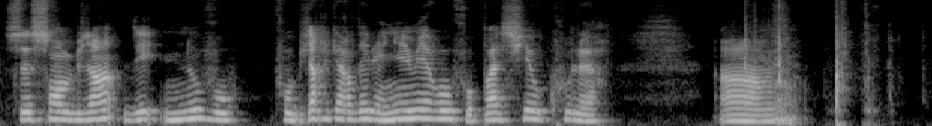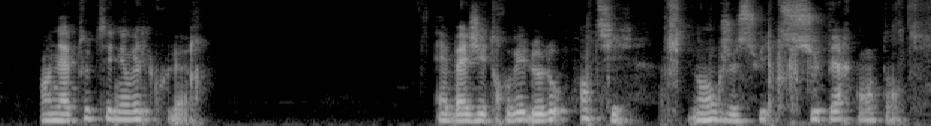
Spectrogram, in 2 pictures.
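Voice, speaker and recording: Reading color names and numbers from her scrapbooking haul, a woman vlogs casually and pokes fun at herself, unhurried and pausing often in a steady, mid-range voice. She's inside with the shutters shut against the heat, and a little hiss or hum is audible.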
